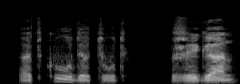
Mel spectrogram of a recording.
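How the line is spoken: Whisper. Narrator (Russian): прошептал Петька

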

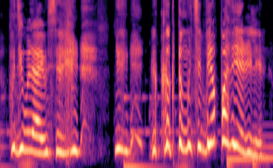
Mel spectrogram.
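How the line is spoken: Group laughing while speaking. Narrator (Russian): Все смеялись над Незнайкой и говорили

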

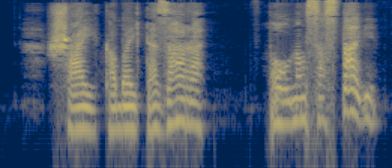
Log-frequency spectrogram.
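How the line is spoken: Whispered. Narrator (Russian): шепнула Лена

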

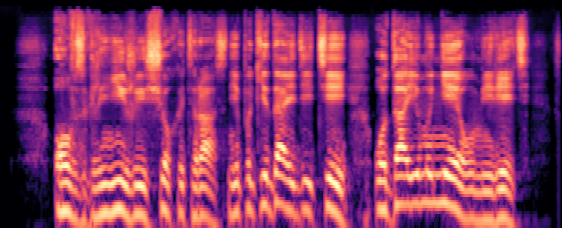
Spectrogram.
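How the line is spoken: Tearful exclamation. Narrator (Russian): Со слезами воскликнул Адмет

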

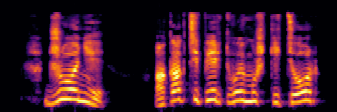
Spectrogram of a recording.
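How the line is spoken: Loud question from the back. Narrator (Russian): громко спросили с задней парты

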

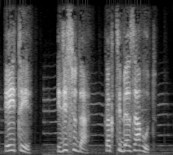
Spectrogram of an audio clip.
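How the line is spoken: Shouted. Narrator (Russian): Она крикнула

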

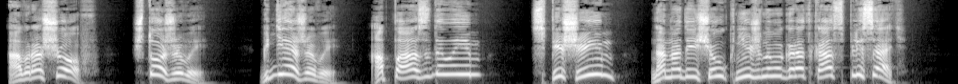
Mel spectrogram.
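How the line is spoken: Shouting clown. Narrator (Russian): какой-то клоун закричал

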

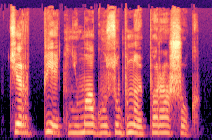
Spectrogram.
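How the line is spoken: Grumbling. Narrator (Russian): проворчал Незнайка

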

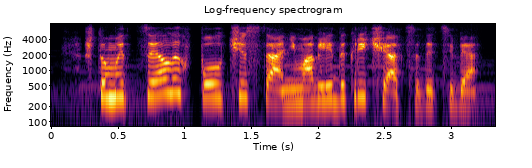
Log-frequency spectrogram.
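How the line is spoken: Angry gatekeeper reply. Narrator (Russian): сердито ответил страж ворот

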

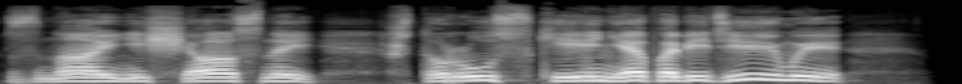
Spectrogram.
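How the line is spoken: Sepulchral voice. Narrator (Russian): Незнакомец ответил загробным голосом

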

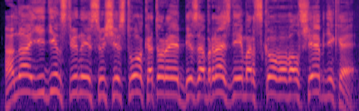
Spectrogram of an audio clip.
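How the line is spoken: Shouting bird. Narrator (Russian): крикнул большой поморник

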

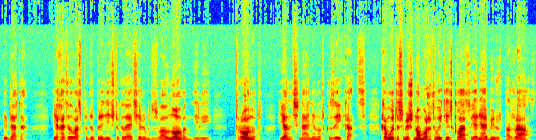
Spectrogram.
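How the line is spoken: Calm, normal tone. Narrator (Russian): сказал в сторону Соньки нормально и спокойно

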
